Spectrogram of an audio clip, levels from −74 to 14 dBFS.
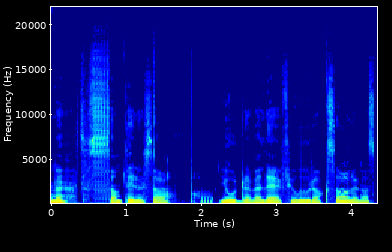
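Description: From 0.60 to 0.77 s, right before "så gjorde det vel", there's a repeated buffer: new audio arrived late, so a 43 ms chunk, fitting a 2048-sample buffer, replays with hard joins, a quick stutter. Again at 2.01–2.13 s before "gjorde det vel", and 3.33–3.41 s.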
